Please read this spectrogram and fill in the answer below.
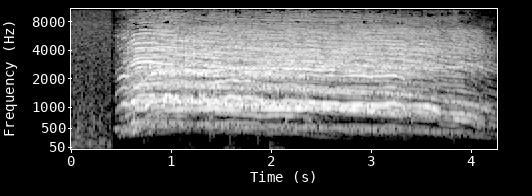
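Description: A crowd of children cheering and shouting together. It starts about half a second in and fades out near the end.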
